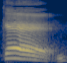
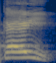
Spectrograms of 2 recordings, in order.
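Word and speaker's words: καί: tadi kan dan kan kek bacanya ke bukan key key nggak ada ininya Oke jadi Oke Enggak boleh key gak boleh ke ya nggak ada ruginya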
